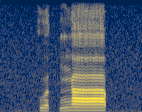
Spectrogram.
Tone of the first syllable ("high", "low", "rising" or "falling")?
low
